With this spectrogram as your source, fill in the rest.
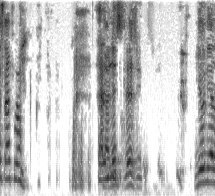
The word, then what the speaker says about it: Lionel: Lionel has just 2 syllables. Okay. Leo, then Nell. Leo, then Nell. Leo, then we have Nell.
